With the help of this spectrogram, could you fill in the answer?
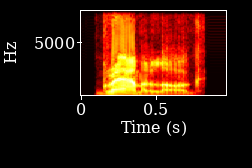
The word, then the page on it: Grammalogue: British English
